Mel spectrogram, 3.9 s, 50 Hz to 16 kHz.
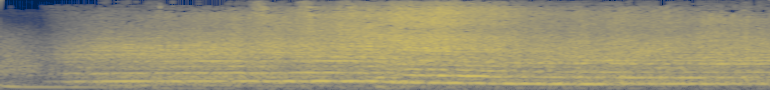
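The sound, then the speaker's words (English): Race cars roar on the start-finish straight at the Le Mans 24 Hours 2012 during the final stages, a loud, sustained engine drone whose pitch slides gently downward, with no voices. “That sound can mean only one thing. I am back on the start-finish straight with a somewhat broken voice for the final stages of the Le Mans 24 Hours 2012.”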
